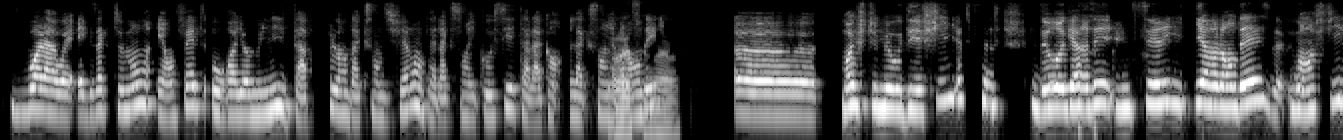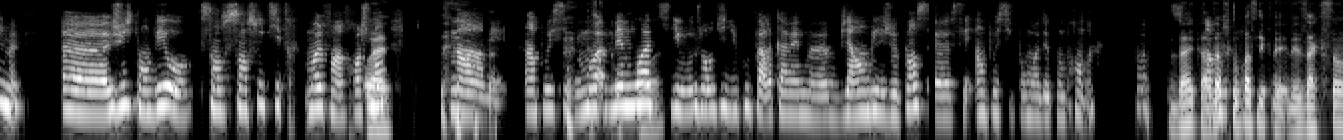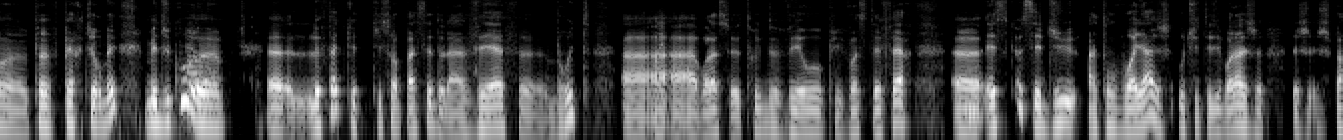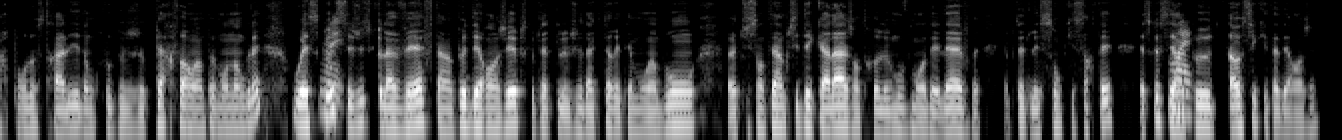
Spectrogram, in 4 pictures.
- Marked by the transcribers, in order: "l'accent-" said as "l'akent"; other background noise; drawn out: "Heu"; chuckle; chuckle; chuckle; stressed: "performe"; stressed: "bon"
- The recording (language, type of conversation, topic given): French, podcast, Tu regardes les séries étrangères en version originale sous-titrée ou en version doublée ?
